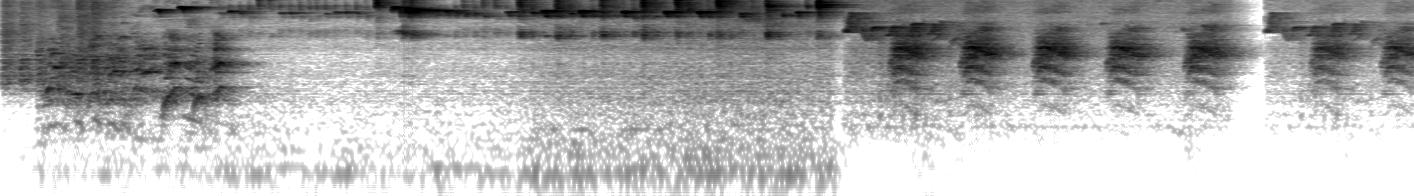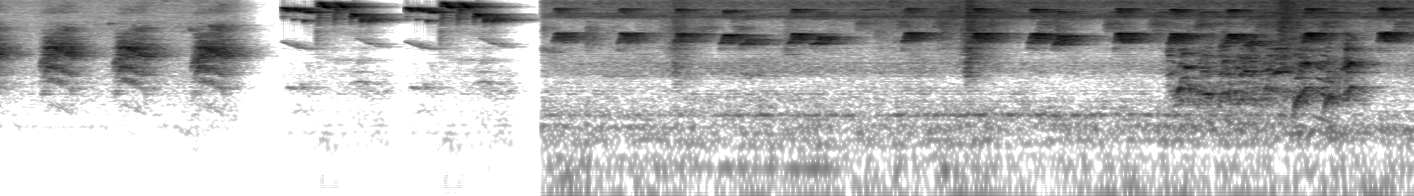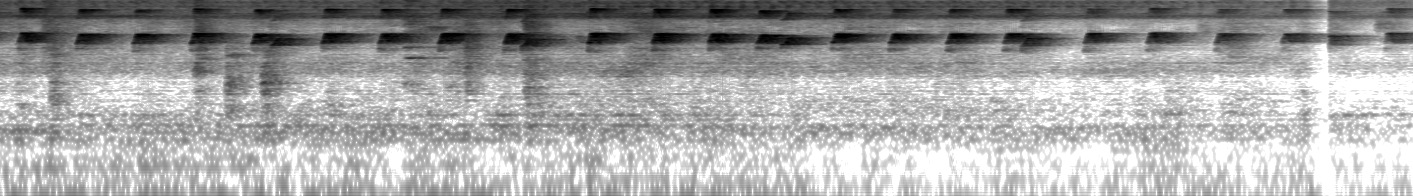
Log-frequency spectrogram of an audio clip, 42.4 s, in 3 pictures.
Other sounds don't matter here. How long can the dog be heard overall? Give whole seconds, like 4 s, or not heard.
4 s.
